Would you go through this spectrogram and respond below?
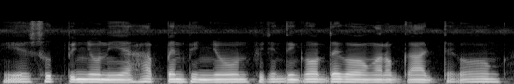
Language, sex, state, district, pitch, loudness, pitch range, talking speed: Chakma, male, Tripura, Unakoti, 115 Hz, -14 LUFS, 110-120 Hz, 140 wpm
